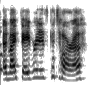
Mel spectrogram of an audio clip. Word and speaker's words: Katara: Yeah, Katara.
